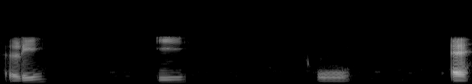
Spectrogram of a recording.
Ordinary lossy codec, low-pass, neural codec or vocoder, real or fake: none; 3.6 kHz; none; real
